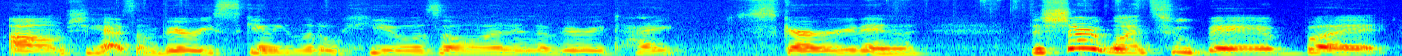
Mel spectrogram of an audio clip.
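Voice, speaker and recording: A woman co-hosting a casual podcast, blunt and animated, with a high-pitched voice that often breaks into laughs. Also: measured pace, poor audio. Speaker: podcast co-host. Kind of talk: casual chat.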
